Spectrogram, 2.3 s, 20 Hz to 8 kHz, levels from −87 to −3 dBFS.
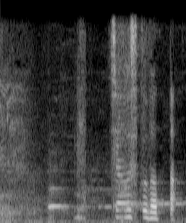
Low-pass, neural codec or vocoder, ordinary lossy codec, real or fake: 7.2 kHz; codec, 16 kHz in and 24 kHz out, 1.1 kbps, FireRedTTS-2 codec; none; fake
